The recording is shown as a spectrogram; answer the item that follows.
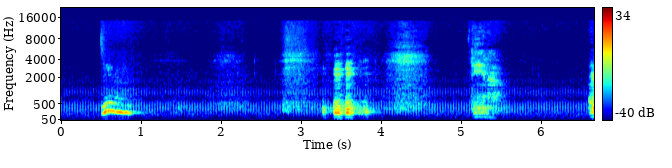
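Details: Nina, a pet cat in a bathtub giving herself a bath, lets out a short curved meow that rises and falls, followed by softer scattered sounds and quiet Dutch speech from people nearby in a small room.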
